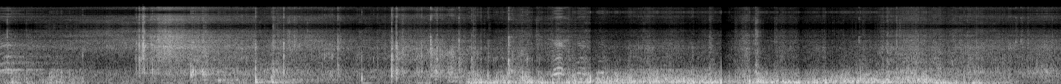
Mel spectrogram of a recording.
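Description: Ice hockey skates scraping and cutting on the ice, with a few sharp stick clicks, heard from a camera worn by the skater. From about halfway a low rumble of wind on the microphone takes over as he skates hard up the ice.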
